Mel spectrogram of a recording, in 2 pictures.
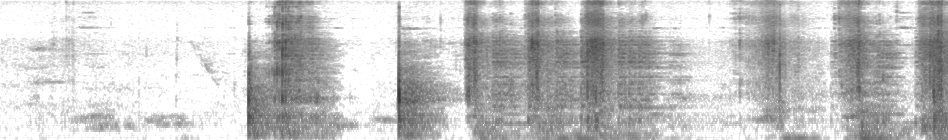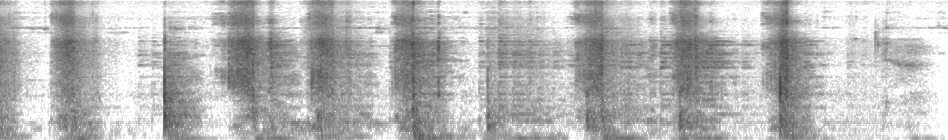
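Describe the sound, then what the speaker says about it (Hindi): Onion is chopped finely with a knife on a board in a series of sharp, close taps. A few strokes come first, then the chopping turns steady and fast with short pauses. "चॉप करके आपको प्याज दिखाऊंगी।"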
